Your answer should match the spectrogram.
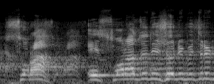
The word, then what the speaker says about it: psora: বিজ্ঞানীগণ বলছেন, মনের ভিতরে যদি কুধারণা আসে, কুখেয়াল আসে, রক্তের ভিতরে একটা উপাদান আছে সোরা, PSORA, পিটা উচ্চারণ হয় না, সোরা।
